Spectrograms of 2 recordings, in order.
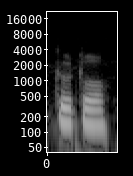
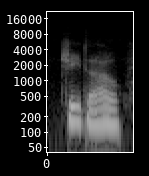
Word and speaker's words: GDAL: Just to explain the pronunciation, Frank Warmerdam at Lausanne in 2006 explained that he pronounced gdal, not gdal, because it was supposed to be a geographical object-oriented data abstraction library, but they never got as far as the object-oriented. But he kept it in his pronunciation because that was the underlying ambition.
